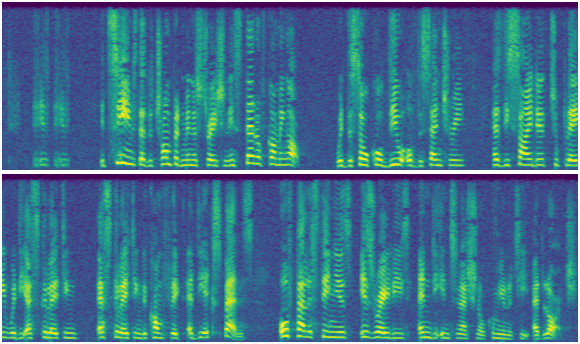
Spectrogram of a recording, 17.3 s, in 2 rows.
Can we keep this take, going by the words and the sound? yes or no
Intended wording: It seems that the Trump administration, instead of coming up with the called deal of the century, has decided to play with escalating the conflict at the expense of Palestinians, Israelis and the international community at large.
no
